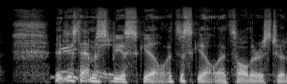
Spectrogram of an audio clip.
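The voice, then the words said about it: Radio announcer voice. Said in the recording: “You can tell I've got a radio voice”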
